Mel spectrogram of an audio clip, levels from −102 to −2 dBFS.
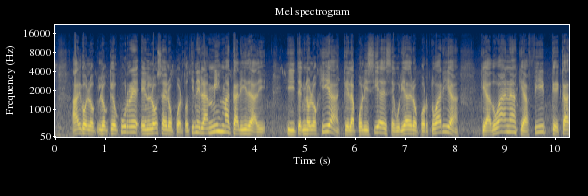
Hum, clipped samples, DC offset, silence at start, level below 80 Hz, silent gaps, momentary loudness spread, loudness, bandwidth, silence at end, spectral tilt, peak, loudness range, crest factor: none; under 0.1%; under 0.1%; 0.05 s; -62 dBFS; none; 6 LU; -18 LUFS; 10.5 kHz; 0 s; -6.5 dB/octave; -2 dBFS; 1 LU; 14 dB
